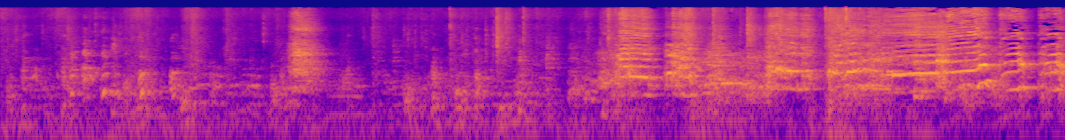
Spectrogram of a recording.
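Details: Pelung chicken crowing in a long, strained, wavering call that rises and holds, following several seconds of scattered clucks and knocks amid noisy surroundings.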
